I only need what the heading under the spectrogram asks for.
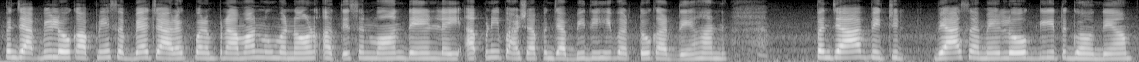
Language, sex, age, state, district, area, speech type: Punjabi, female, 18-30, Punjab, Mohali, rural, spontaneous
